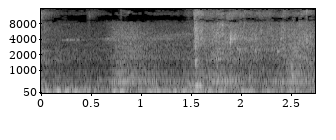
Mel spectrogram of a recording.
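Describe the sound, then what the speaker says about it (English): Water splashes and gurgles as about a cup is poured into a pot of dal set inside a pressure cooker, a close, burbling, uneven pour that continues throughout. "And add about a cup of water"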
